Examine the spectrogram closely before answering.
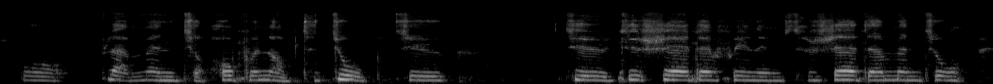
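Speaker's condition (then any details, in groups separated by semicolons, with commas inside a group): Cerebral palsy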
